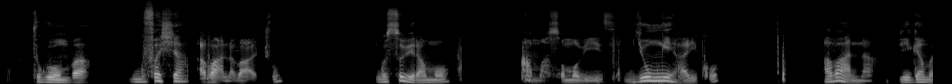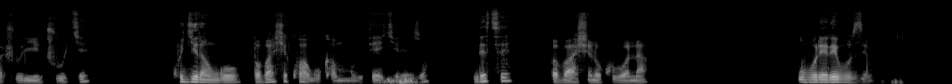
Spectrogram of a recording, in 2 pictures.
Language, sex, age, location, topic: Kinyarwanda, male, 18-24, Nyagatare, education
